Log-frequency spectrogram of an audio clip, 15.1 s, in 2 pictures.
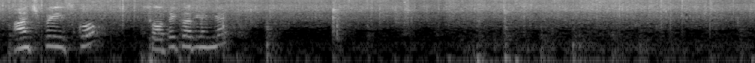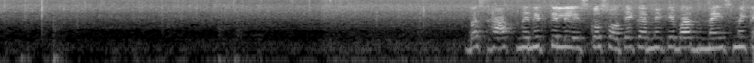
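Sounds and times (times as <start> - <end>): vegetables sizzling in a frying pan: 0.0 - 15.0
spatula scraping and knocking pan: 1.4 - 8.3.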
